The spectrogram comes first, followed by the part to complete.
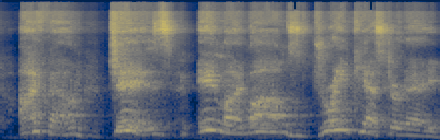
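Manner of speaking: mock shrill, very high, very slow drawn-out yelling. Retelling a man at a bar yelling to the table: imitating someone yelling. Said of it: "just yelling at".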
